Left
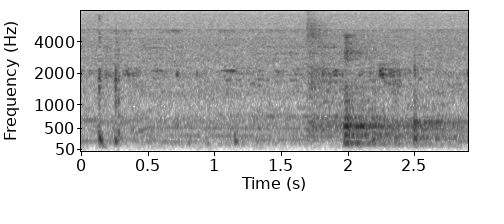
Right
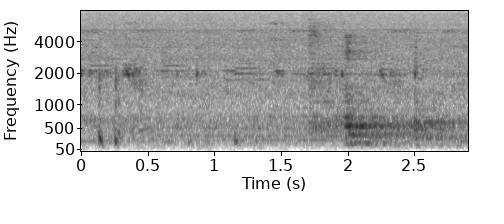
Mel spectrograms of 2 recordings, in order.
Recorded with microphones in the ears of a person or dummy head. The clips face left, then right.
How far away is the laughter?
About 1.9 m.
